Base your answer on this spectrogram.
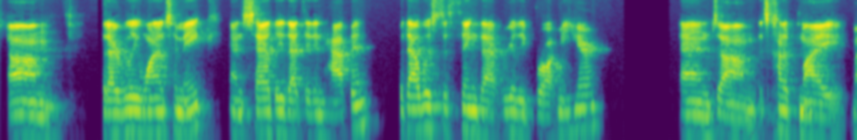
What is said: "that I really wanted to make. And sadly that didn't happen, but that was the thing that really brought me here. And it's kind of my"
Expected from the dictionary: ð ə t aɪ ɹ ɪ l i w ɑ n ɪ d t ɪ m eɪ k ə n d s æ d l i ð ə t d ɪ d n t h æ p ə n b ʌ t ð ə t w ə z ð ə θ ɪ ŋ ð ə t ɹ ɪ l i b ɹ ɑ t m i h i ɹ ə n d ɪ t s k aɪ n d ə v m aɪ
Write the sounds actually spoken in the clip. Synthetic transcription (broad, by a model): ð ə t aɪ ɹ ɪ l i w ɑ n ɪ d t ɪ m eɪ k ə n s æ d l i ð ə t d ɪ d n t h æ p ə n b ʌ t ð ə t w ə z ð ə θ ɪ ŋ ð ə t ɹ ɪ l i b ɹ ɑ t m i h i ɹ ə n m ɪ t s k aɪ n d ə v m aɪ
